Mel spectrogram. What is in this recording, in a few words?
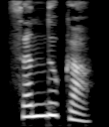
"ಸಂದೇಗ", Kannada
